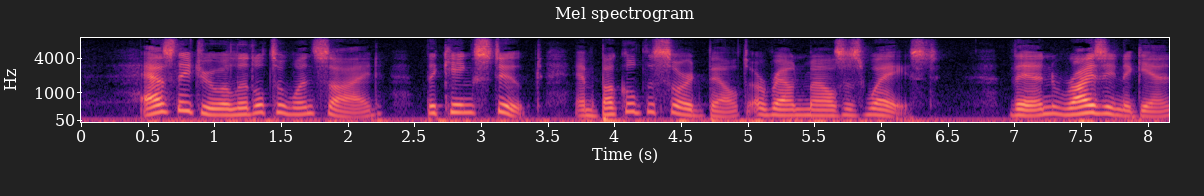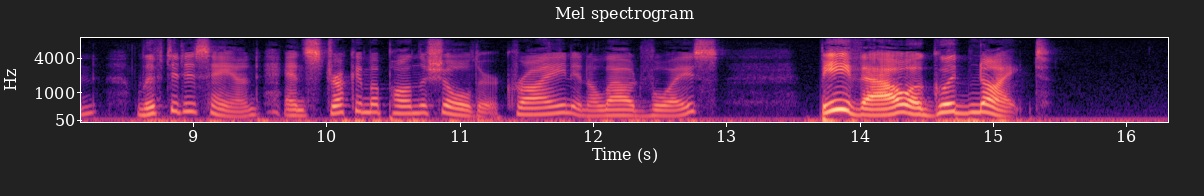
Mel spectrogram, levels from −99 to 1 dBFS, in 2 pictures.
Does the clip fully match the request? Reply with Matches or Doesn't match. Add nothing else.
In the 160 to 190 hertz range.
Matches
